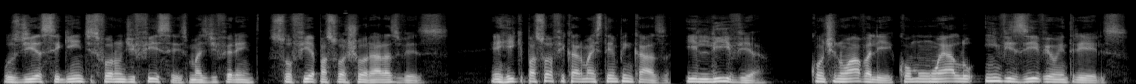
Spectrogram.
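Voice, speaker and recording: Man, solemn scripted narration, mid-pitched voice, dry close sound. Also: moderate pace, darkish tone, no echo.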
